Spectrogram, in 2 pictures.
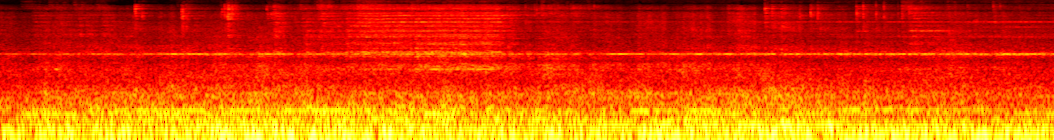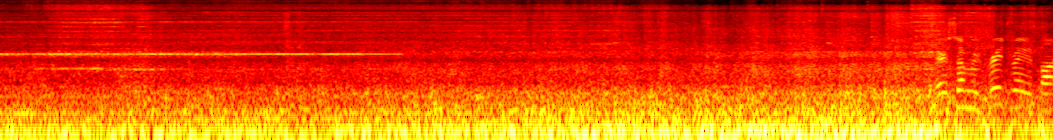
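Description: A long freight train with refrigerated boxcars and TTX cars rolls past close by, a loud continuous rumble and clatter of wheels on rail with a steady high whine from the wheels, while a person talks over it.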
